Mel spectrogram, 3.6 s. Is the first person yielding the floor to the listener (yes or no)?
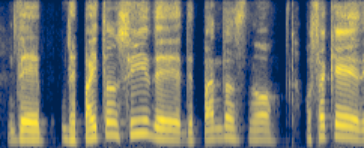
no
